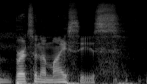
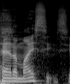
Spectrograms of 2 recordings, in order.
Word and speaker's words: Brettanomyces: I'm assuming that's the Brettanomyces. – Yeah. – In there, yeah. – That word that you've pronounced correctly all three times? – Brettanomyces, yeah.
